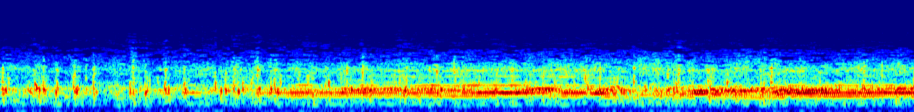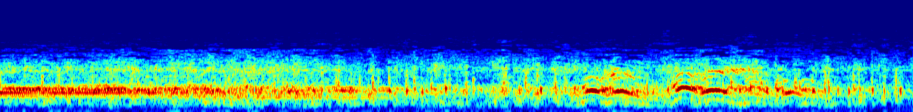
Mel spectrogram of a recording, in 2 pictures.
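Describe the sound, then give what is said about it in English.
A westbound train roars past, a loud, steady rumbling rush lasting several seconds with a drawn-out whistle-like tone riding over it before it begins to fade. “He spurred his horse desperately and fired over his shoulder as the westbound roared toward him.”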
